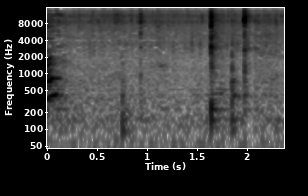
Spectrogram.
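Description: Glass pot lid set back onto a frying pan, clinking twice near the end, over a faint sizzle from the pan.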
